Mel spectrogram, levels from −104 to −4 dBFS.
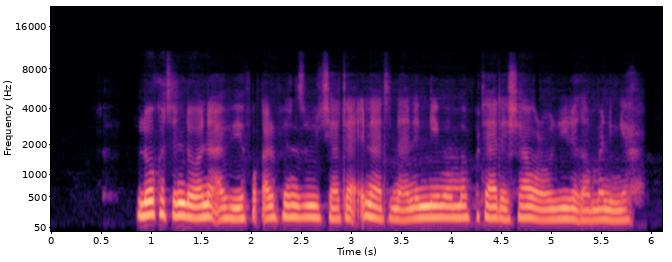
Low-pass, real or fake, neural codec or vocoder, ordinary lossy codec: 10.8 kHz; fake; autoencoder, 48 kHz, 128 numbers a frame, DAC-VAE, trained on Japanese speech; none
